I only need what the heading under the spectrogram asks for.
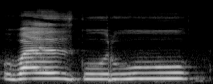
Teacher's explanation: تو وَاذْكُرُوا، وز اور وز فرق ہے۔ زبان دانتوں کے درمیان میں ہے، تھوڑی سی زبان منہ سے باہر نظر آئے گی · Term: نرم آوازیں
